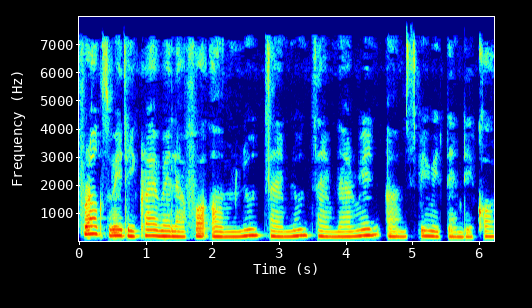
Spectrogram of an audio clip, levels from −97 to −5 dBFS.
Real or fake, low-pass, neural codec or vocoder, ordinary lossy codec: real; 7.2 kHz; none; AAC, 32 kbps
